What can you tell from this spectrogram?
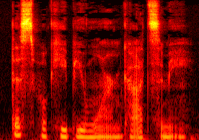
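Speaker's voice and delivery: hushed, near-whispered reassurance; soft promise. A narrator's reading. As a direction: promise it tenderly under the breath. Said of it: "Kirishima promised".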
